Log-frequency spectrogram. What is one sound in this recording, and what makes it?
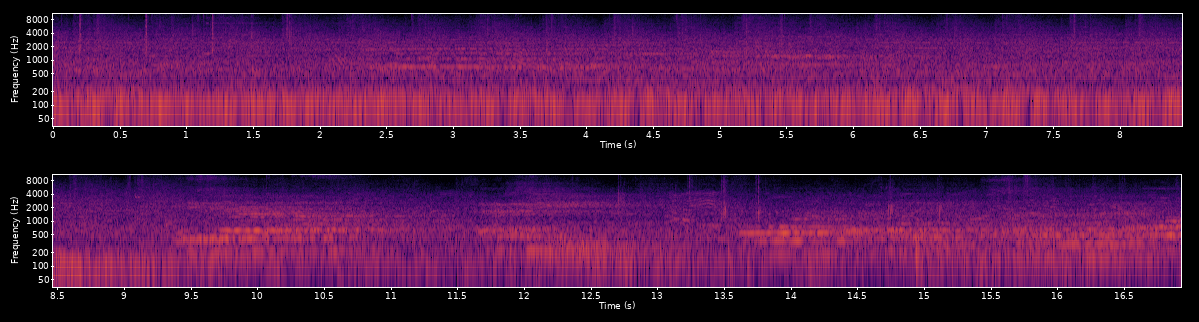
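A crowd cheers in a large echoing hall.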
